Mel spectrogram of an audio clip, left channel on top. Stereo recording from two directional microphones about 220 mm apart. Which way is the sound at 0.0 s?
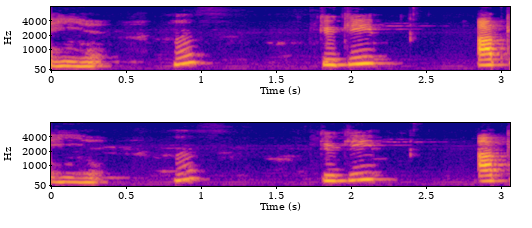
50° left (ahead or behind).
